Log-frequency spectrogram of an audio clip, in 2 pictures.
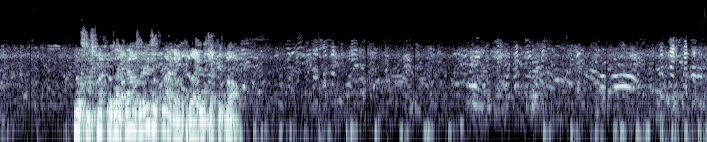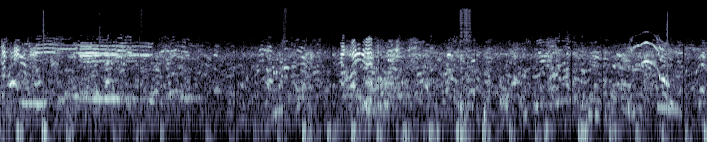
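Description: A crowd murmurs and chatters outdoors in the background.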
